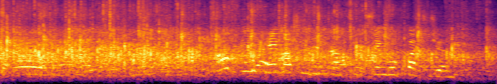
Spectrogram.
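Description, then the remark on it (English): Sustained applause from a sizable audience at a camp gathering, a dense, steady patter of many hands clapping for about five seconds, with faint voices mixed underneath. “Okay, well, give them a big clap.”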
